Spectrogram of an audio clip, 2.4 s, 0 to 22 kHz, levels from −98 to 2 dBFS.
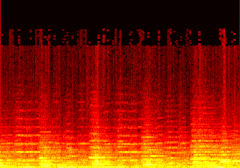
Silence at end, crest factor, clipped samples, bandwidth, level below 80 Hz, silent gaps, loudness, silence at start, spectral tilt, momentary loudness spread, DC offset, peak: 0 s; 16 dB; under 0.1%; 8.4 kHz; -38 dBFS; none; -19 LUFS; 0 s; -7.5 dB/octave; 4 LU; under 0.1%; -2 dBFS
